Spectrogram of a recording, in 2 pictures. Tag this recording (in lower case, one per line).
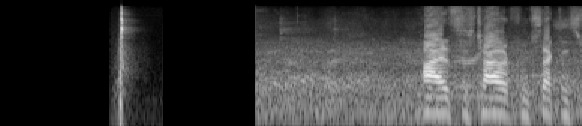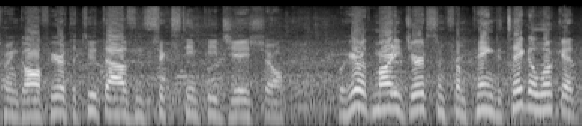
speech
